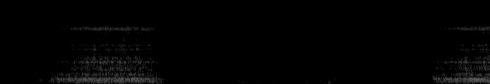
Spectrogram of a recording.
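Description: A rough, rattling snore lasts about a second, a quiet pause follows, then the next snore begins: ordinary snoring in sleep.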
